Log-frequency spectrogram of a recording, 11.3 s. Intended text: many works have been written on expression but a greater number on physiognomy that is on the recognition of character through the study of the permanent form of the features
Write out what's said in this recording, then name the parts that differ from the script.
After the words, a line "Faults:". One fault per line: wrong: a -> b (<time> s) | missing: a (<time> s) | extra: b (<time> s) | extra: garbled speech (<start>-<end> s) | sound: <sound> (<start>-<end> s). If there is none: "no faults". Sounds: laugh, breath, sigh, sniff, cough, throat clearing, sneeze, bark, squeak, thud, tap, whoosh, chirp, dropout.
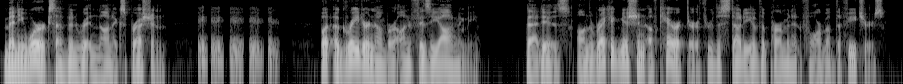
many works have been written on expression but a greater number on physiognomy that is on the recognition of character through the study of the permanent form of the features
Faults:
sound: laugh (2.5-3.5 s)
